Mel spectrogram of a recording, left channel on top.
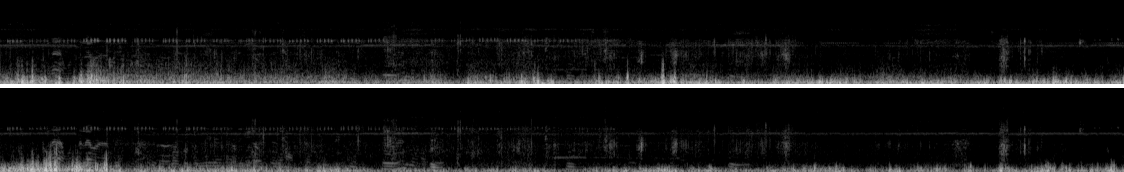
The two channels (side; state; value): both; normal; correlation 0.02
